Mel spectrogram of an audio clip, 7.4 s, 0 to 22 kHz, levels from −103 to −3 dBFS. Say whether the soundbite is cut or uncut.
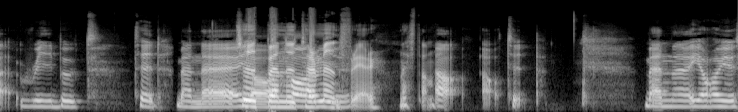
cut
